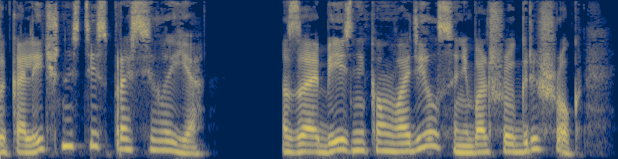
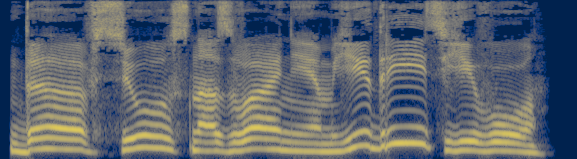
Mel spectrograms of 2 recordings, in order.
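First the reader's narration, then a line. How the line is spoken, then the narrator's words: Miserable man's moan. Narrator (Russian): простонал несчастный мужик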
